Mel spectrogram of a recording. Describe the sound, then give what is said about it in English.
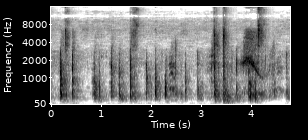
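A key rattles and clicks in a lock with a quick series of sharp metallic taps, then a door is pushed open with a short creak, clear, with no talking. “You got the key, Chester. Yes, sir.”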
